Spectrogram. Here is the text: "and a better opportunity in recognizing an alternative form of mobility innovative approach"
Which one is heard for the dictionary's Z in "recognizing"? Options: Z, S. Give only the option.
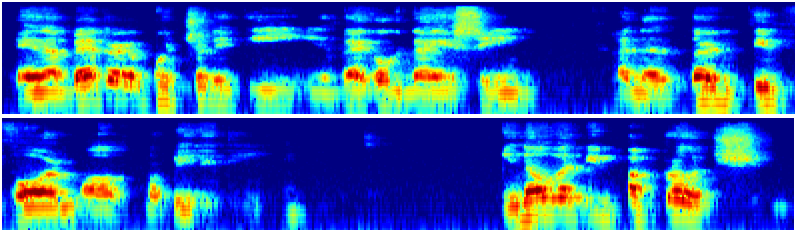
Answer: S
